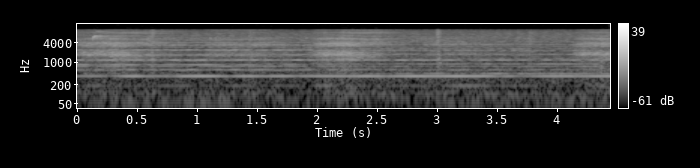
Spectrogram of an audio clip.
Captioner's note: breathing heavily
